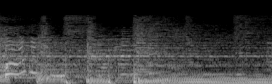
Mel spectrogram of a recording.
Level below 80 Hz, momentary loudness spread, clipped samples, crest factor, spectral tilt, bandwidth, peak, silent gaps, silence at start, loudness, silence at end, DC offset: -34 dBFS; 5 LU; under 0.1%; 18 dB; -6.5 dB/octave; 11 kHz; -6 dBFS; none; 0 s; -26 LUFS; 0 s; under 0.1%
